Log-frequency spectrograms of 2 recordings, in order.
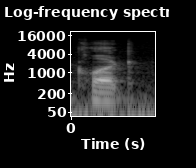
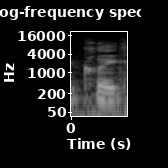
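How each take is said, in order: First: The vowel is short, like 'click'. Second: The vowel is long, like 'cleek'. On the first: This is the pronunciation the speaker does not use. "instead of Click" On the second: This is the speaker's usual, British-style pronunciation. "I say Clique"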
